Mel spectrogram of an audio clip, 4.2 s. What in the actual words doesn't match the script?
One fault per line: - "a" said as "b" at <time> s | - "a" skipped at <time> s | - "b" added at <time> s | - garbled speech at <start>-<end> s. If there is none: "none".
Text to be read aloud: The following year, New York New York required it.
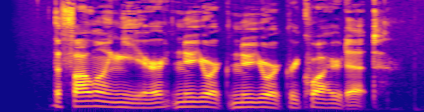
none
